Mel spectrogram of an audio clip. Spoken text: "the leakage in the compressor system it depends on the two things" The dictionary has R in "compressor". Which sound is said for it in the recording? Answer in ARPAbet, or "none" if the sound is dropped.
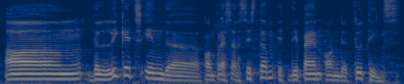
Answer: R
